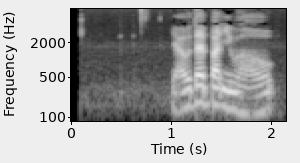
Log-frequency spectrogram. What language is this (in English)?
Cantonese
